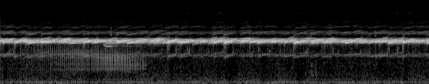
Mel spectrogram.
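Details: Night chorus of many spring peepers at a frog pond in early spring, a continuous piercing high-pitched wall of peeps; a brief softer, lower rasping sound shows early on beneath the chorus.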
